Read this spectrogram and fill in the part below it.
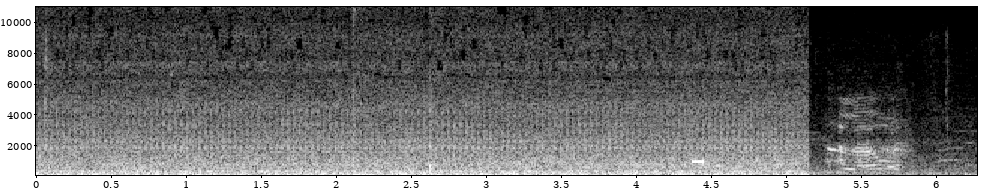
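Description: Aircraft engines hum steadily, then cut off abruptly.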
